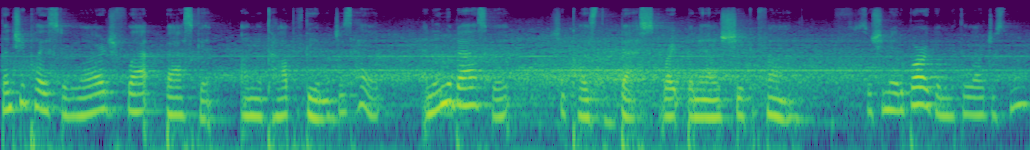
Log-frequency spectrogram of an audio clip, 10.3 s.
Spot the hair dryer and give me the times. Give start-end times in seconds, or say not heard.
0.0-10.2.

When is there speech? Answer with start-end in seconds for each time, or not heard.
0.0-8.0, 8.7-10.2.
